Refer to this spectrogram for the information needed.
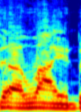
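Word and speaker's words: Lyin: My last name is Lion, but it's spelled differently. – Wait a minute. – Yeah, it's with a Y. L-Y-I-N.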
